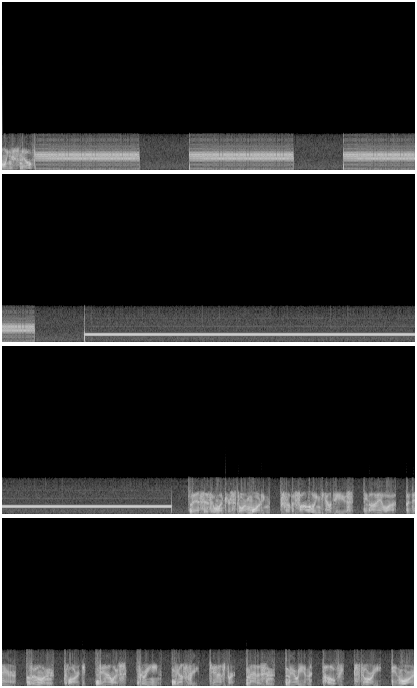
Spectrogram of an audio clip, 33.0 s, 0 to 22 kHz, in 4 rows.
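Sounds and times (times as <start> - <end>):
steady warning alarm tone: 0.6 - 2.8, 3.8 - 5.8, 6.8 - 8.9.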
